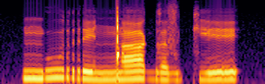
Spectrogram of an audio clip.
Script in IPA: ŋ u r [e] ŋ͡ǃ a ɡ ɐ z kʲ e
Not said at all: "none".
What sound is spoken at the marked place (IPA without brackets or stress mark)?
e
